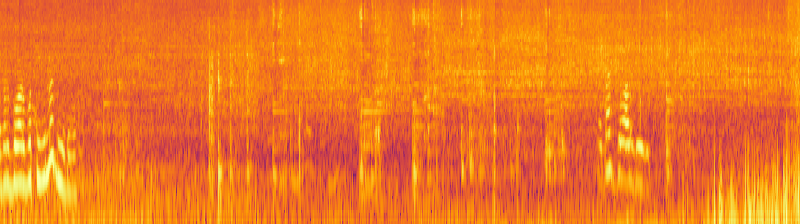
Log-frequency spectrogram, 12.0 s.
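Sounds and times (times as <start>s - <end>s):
food frying in hot oil: 0.0s - 12.0s
metal spatula scraping a pan: 1.4s - 2.3s, 3.2s - 10.5s.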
